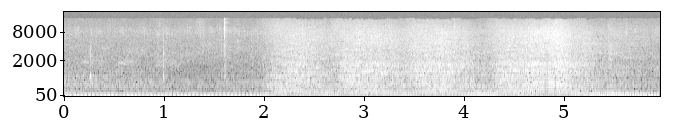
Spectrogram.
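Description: A 1969 Dodge Charger barn find in GTA 5 cranks and starts, its engine rising from a low idle into a rhythmic, wavering rumble with repeated revs, close and steady.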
